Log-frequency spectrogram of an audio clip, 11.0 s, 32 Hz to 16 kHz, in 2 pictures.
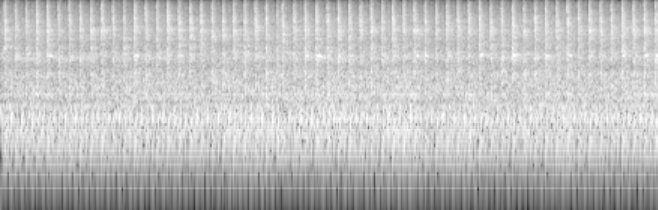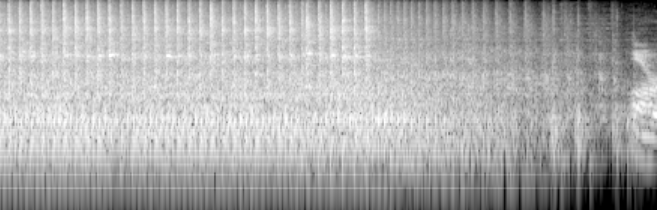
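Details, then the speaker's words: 20-year-old Bolens lawn tractor, Briggs & Stratton Intek 15.5 hp, after cleaning dirty electrical connections: small engine chatters at a fast, slightly uneven three to four pulses a second, then dies away; running rough. "So, things seem to be working now. Doesn't seem to be running great, [snorts] but it's back up and powered."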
